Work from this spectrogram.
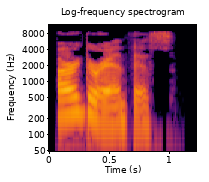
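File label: "argyranthous", British English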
